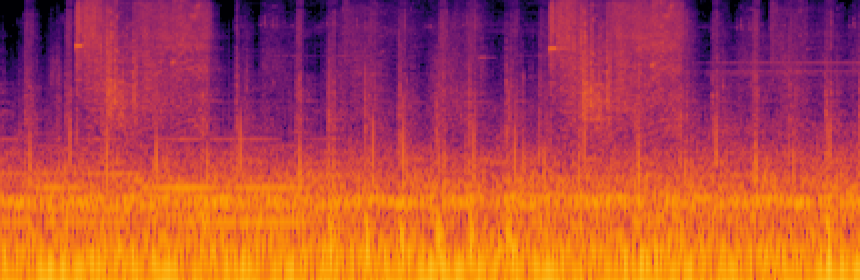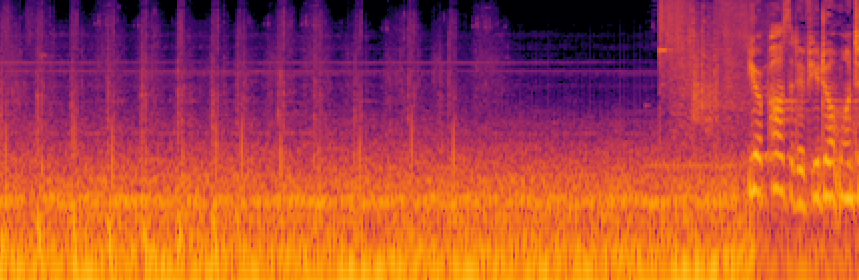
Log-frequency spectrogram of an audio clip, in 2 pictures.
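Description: A heavy door slides open with a short whoosh.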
